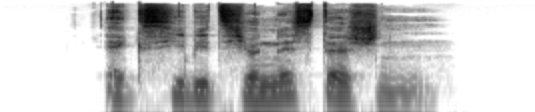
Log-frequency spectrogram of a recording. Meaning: inflection of exhibitionistisch: 1. strong genitive masculine/neuter singular 2. weak/mixed genitive/dative all-gender singular 3. strong/weak/mixed accusative masculine singular
- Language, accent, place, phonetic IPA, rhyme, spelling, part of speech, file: German, Germany, Berlin, [ɛkshibit͡si̯oˈnɪstɪʃn̩], -ɪstɪʃn̩, exhibitionistischen, adjective, De-exhibitionistischen.ogg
